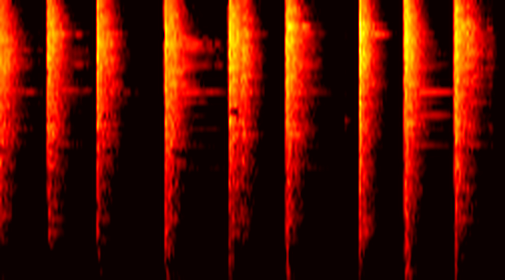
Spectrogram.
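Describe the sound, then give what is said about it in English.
Sharp clashing hits from a staged sword fight between two combatants in a stage drama: a series of crisp, bright impacts with short ringing decays at an uneven pace, with no voices. “Macbeth and young Seaward fight.”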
